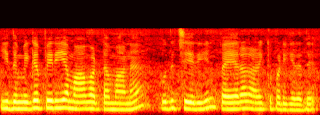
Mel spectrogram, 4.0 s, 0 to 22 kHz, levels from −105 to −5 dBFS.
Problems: constant background noise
